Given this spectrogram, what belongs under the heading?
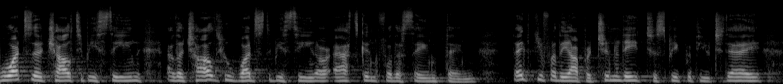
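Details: Adult speaker; normal voice.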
